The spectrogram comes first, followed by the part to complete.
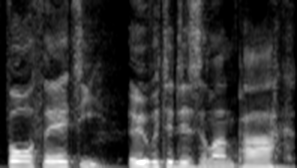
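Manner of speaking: Scouse Liverpool accent. Reading the next paragraph aloud, the speaker puts on a Liverpudlian accent. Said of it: "with a Liverpudlian accent".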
